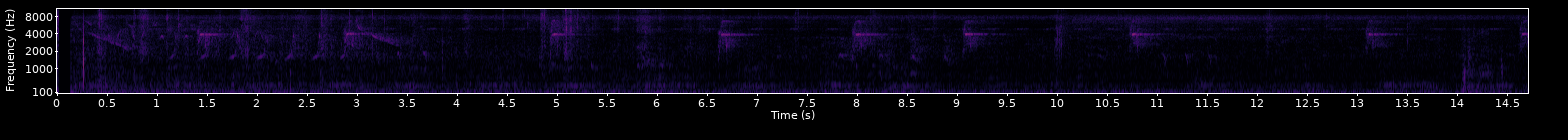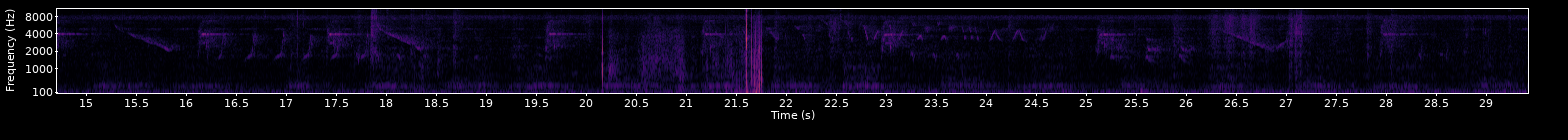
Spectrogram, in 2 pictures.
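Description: Faint bird calling repeatedly from the tree canopy: short high notes and quick downward-slurred whistles, about one every second or so, over a steady high hiss. Once, about two-thirds of the way in, a sharp knock.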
